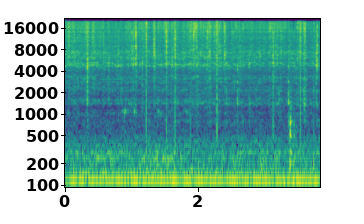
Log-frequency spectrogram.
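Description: Chopped onion sizzles in a hot pan for a few seconds, a steady hiss of frying with scattered sharp pops and crackles over a low constant hum, close and fairly quiet, with no voices.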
